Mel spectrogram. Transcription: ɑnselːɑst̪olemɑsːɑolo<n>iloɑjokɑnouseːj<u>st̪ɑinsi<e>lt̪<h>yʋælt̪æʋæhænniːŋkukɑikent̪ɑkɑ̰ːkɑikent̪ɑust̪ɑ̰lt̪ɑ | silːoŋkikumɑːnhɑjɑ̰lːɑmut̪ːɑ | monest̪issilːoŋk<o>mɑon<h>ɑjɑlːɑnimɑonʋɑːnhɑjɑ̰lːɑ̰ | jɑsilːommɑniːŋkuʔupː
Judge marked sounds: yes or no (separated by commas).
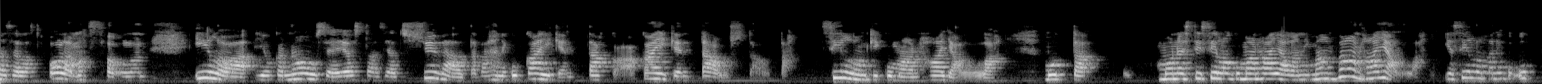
yes, no, no, no, no, yes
